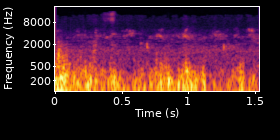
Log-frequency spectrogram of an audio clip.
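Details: Pigs in their pen on a sunny, 80-degree day, May 2, 2015, eating dandelions and grass at supper time and talking to Diego the herding dog: low, muffled grunting pulses in quick succession, with faint outdoor background.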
